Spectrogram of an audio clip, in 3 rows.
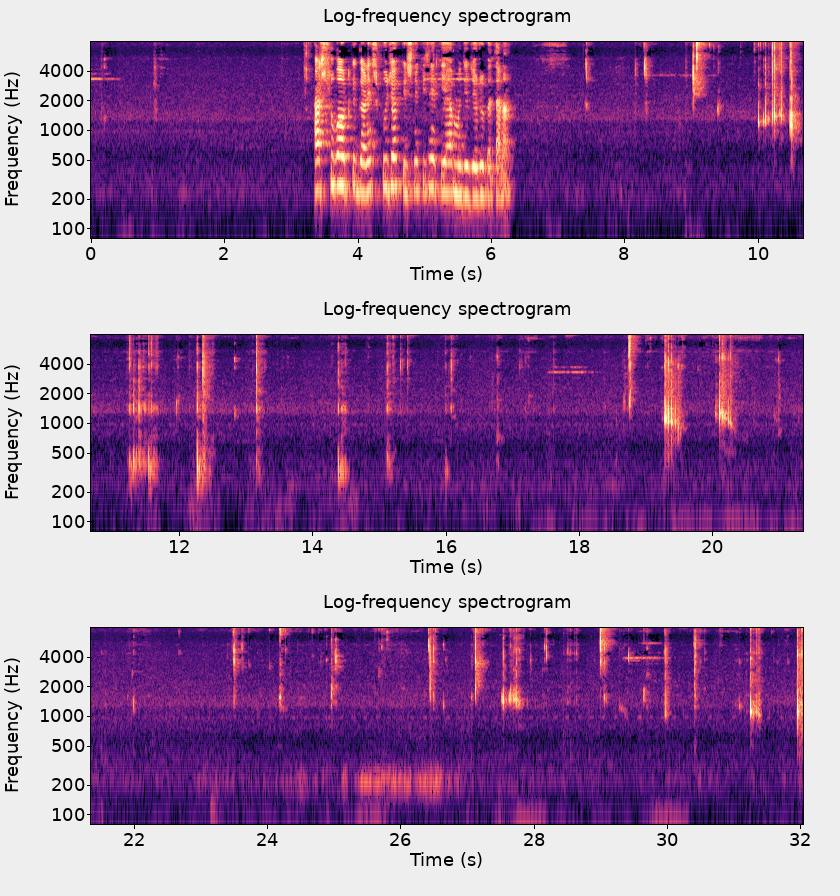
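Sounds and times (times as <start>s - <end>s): person chewing: 8.2s - 17.8s, 18.6s - 32.0s
mouth clicks: 23.5s - 31.5s.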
